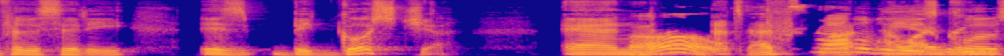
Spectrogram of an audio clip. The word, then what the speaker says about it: Bydgoszcz: The Latin name for the city is Bydgoszcz.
